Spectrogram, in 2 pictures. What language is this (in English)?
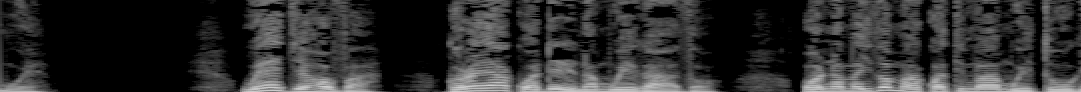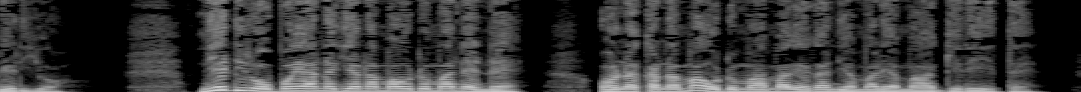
Kikuyu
